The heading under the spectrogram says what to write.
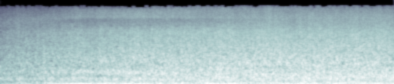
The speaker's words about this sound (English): He also runs this local irrigation system. So when you open those head gates, the water comes over the top of that and past in there.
